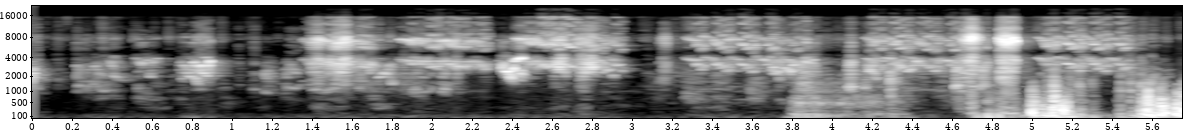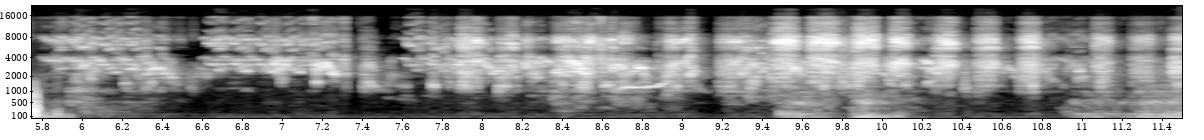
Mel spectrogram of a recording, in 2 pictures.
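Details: Budgerigars chattering continuously in the morning, layered squeaky warbles and squawks, with low thumping or rustling noises partway through.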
